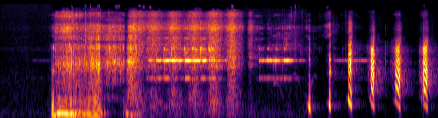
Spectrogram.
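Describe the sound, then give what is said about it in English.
An alarm goes off: a busy electronic jingle plays for a couple of seconds, then breaks into a quick run of about six sharp, evenly spaced beeps. No one speaks. “Why did I set that alarm?”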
